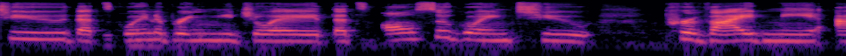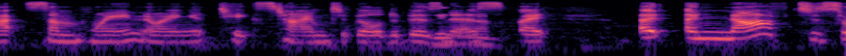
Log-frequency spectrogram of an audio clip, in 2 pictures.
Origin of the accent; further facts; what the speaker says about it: New York, United States; also born or lived in New Jersey; now in Los Angeles, United States; I'm originally from the Northeast and I grew up in New York and New Jersey and have family in Connecticut and New England.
